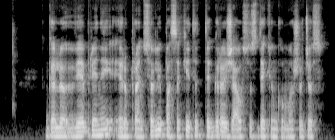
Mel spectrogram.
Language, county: Lithuanian, Kaunas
